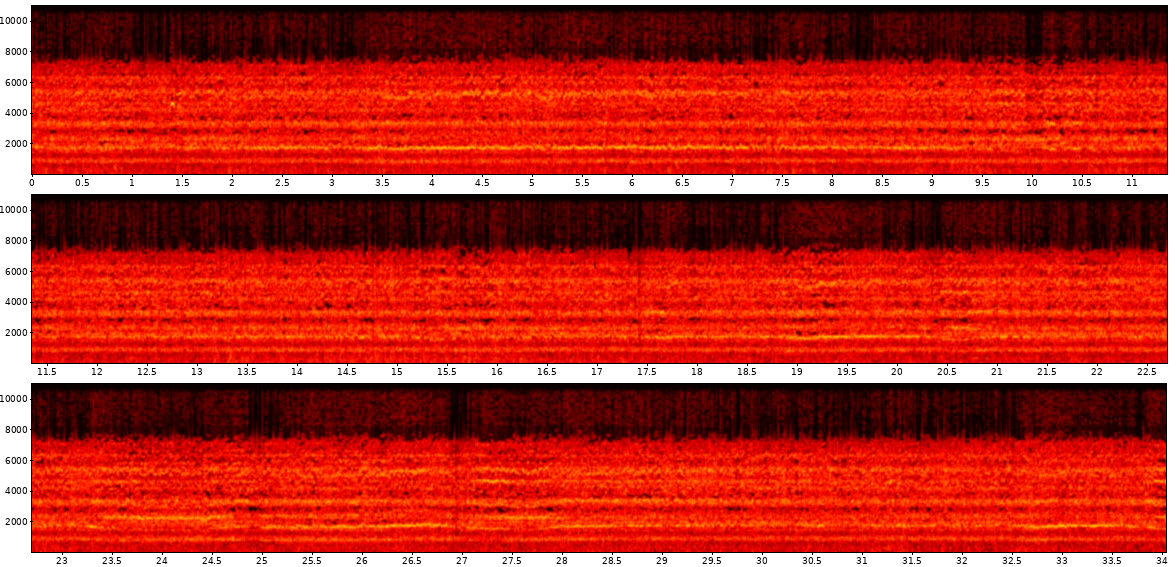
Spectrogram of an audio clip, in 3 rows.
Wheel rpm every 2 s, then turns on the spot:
230, 230, 210, 230, 230, 230, 230, 230, 230, 230, 230, 230, 210, 220, 230, 230, 230.
none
